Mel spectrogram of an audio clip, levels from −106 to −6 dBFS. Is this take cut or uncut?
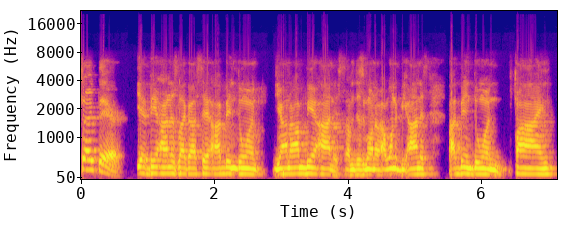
uncut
